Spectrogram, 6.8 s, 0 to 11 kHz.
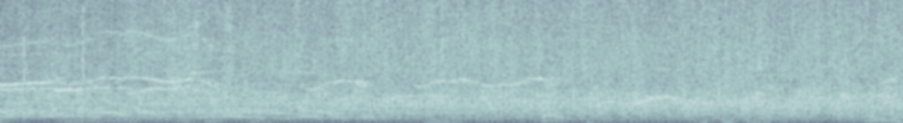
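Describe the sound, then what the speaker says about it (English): Studio audience applauding a guest on a Newcastle Knights rugby league show in 2003, a loud, steady wash of clapping with some cheering and voices talking over it. "Give him another round of applause."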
